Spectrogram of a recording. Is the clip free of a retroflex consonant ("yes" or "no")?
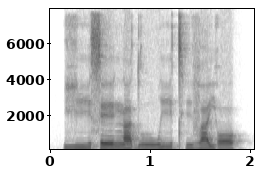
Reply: yes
